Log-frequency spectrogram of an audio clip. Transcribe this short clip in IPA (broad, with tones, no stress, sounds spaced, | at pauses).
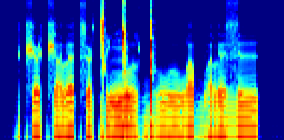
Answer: t͡ʃ ə˞˧ t͡ʃ ʌ˩ l ə˦˥ t͡s ə˞˩ ǀ i˥˩ ŋ͡ǀ u˥˩ l ɡ͡ǃ u˦˥ w u˧ w ʌ˦˥ b ʌ˩ l ɘ˧ z ɨ˦˥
